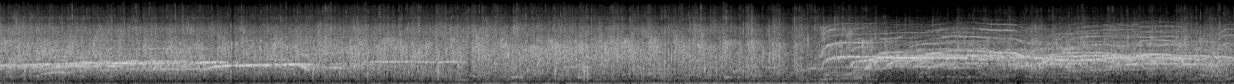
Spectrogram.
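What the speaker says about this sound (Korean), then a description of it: "변성현 감독님과 설경구 배우님 큰 박수로 맞이하겠습니다" A crowd at a Bucheon International Fantastic Film Festival talk event claps loudly and steadily to welcome a director and actor, the applause swelling with a few cheers and whoops near the end.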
